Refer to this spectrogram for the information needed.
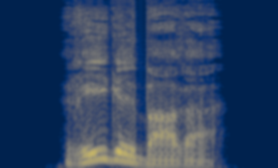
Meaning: inflection of regelbar: 1. strong/mixed nominative masculine singular 2. strong genitive/dative feminine singular 3. strong genitive plural
- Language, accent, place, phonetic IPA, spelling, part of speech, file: German, Germany, Berlin, [ˈʁeːɡl̩baːʁɐ], regelbarer, adjective, De-regelbarer.ogg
